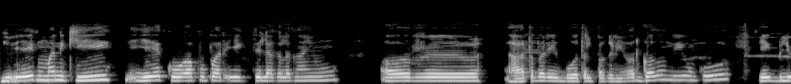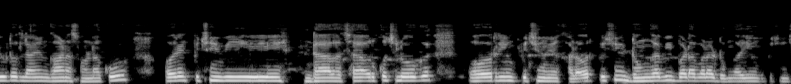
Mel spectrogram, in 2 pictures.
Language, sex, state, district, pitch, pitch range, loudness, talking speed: Garhwali, male, Uttarakhand, Uttarkashi, 170 Hz, 160-185 Hz, -14 LUFS, 175 wpm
